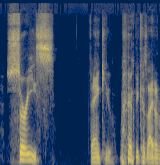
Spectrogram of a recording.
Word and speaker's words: Cirice: It's pronounced Cirice.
